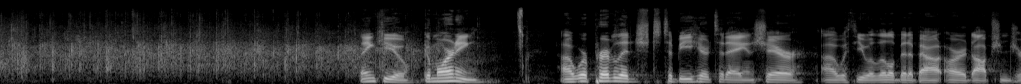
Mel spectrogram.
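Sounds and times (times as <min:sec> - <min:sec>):
audience applause welcoming a family onstage at a church gathering: 0:00.0 - 0:04.4
speech: 0:03.6 - 0:04.9, 0:05.6 - 0:10.1.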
